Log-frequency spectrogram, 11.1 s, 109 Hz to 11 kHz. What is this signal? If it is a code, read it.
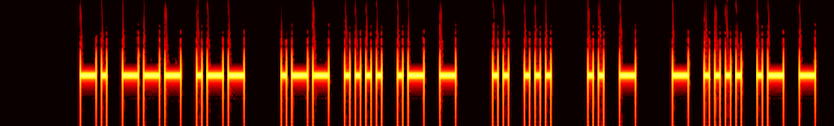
Morse code, heard as a keyed tone, about 17 wpm, 700 Hz. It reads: NOW WHAT IS IT THAT
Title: Sentences from Top 200 Words 17wpm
